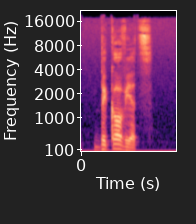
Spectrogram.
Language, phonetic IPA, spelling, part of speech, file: Polish, [bɨˈkɔvʲjɛt͡s], bykowiec, noun, Pl-bykowiec.ogg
